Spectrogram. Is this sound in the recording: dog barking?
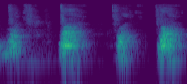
yes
